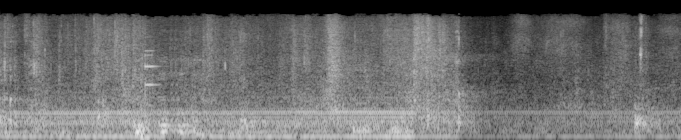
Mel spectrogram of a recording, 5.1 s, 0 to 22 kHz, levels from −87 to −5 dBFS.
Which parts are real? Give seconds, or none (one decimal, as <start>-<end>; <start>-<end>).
0.0-5.1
